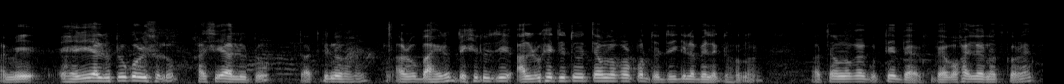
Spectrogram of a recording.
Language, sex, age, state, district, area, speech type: Assamese, male, 60+, Assam, Darrang, rural, spontaneous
